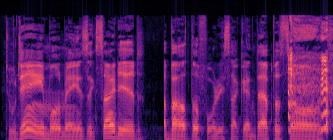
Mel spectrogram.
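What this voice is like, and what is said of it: News reporter voice. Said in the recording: “doing the news reporter voice”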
